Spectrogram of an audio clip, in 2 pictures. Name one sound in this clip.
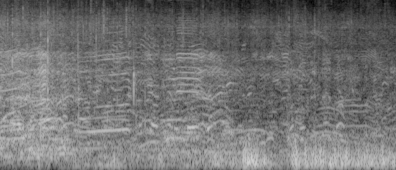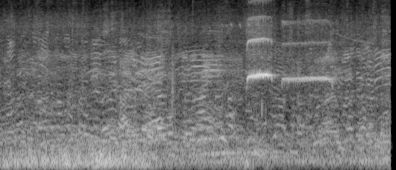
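A large outdoor crowd chatters and shouts with excitement.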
